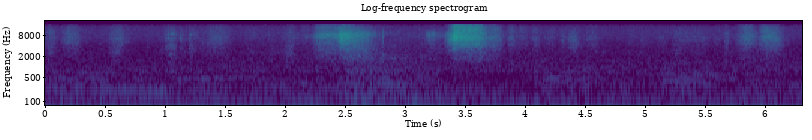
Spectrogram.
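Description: Marker nib stroking across drawing paper, faint, with two short scratchy strokes about two and three and a half seconds in.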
